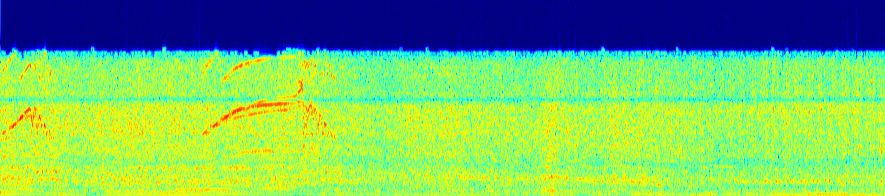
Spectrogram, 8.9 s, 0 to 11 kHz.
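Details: Subaru Impreza GC8 nearing 150,000 km: a high, thin whistle rises and falls with the revs once boost builds. Suspected whining turbocharger that the owner thinks is due for replacement.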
